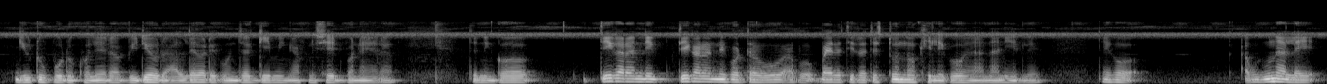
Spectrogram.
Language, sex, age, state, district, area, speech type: Nepali, male, 18-30, West Bengal, Kalimpong, rural, spontaneous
